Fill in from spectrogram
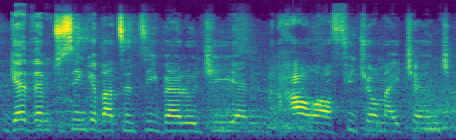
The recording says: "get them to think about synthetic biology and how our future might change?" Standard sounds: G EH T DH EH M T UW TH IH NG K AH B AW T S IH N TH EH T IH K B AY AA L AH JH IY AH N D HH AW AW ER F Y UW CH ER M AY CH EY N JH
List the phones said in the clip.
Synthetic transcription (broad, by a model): G EH T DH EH M T UW TH IH NG K AH B AW T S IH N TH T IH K B AY AA L AH JH IY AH N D HH AW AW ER F Y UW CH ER M AY CH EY N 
